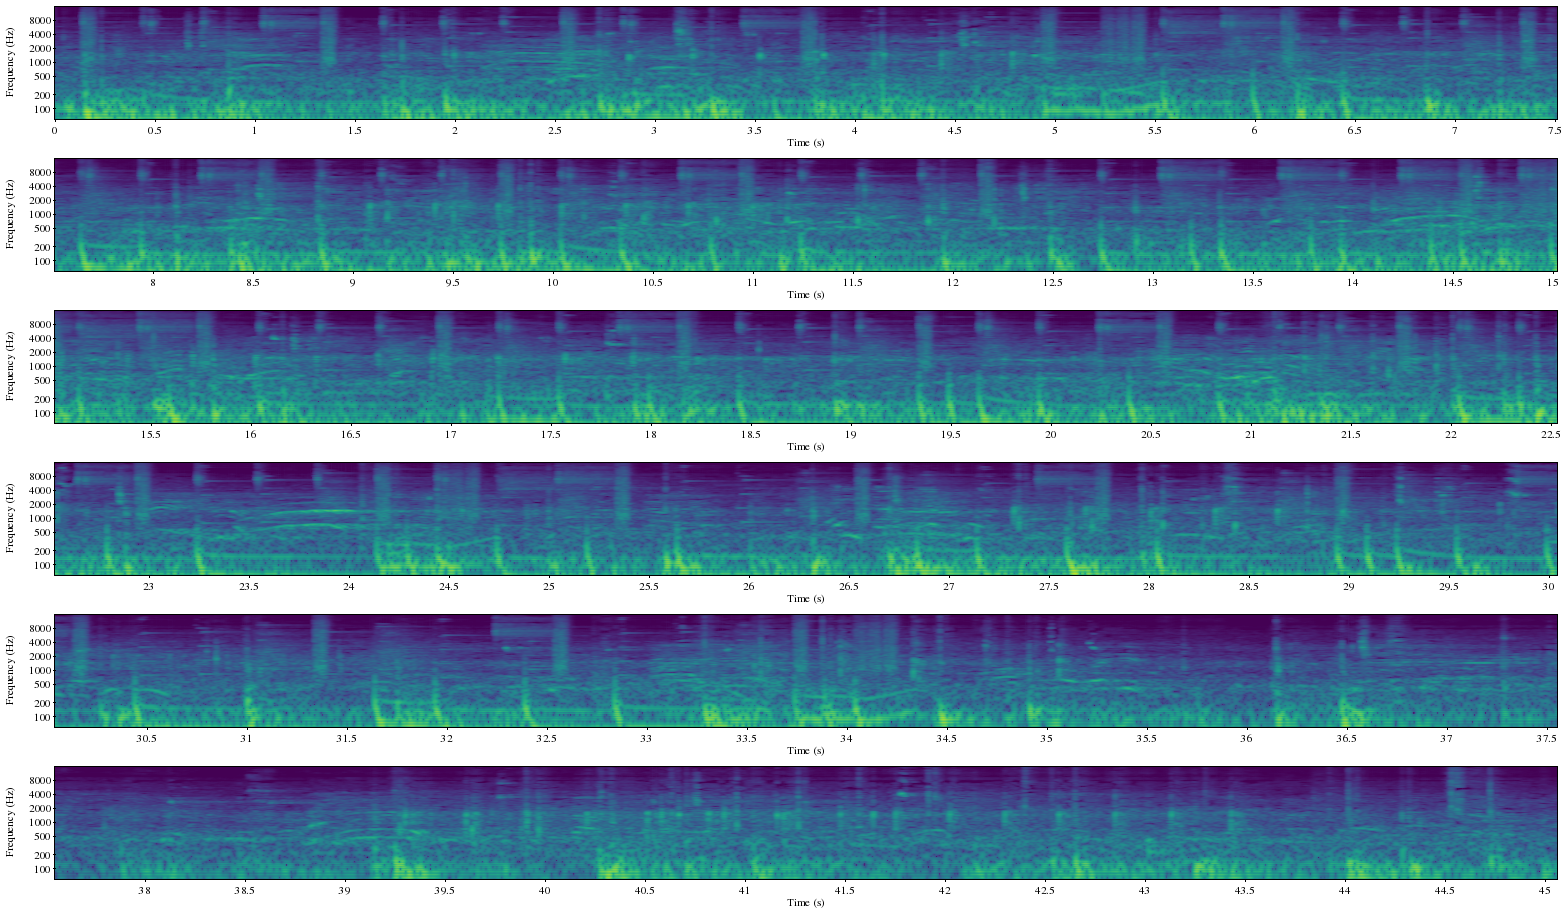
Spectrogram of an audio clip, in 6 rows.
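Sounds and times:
background music: 0.0 - 34.8
voices: 0.0 - 45.0.

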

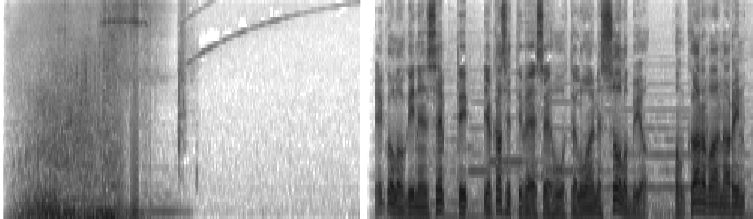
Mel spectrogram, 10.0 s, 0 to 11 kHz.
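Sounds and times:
high electronic tone gliding upward: 0.8 - 4.8.

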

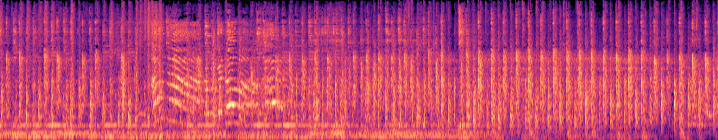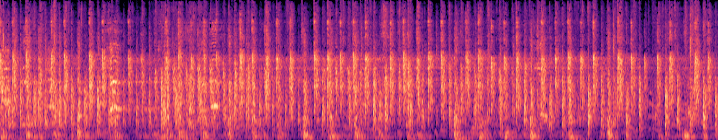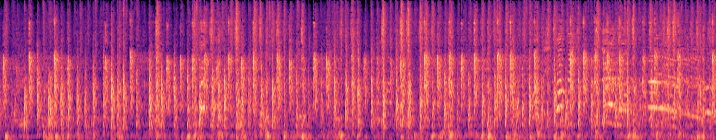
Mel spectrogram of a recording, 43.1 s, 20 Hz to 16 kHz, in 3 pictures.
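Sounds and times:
flamenco footwork tapping floor: 0.0 - 43.0.

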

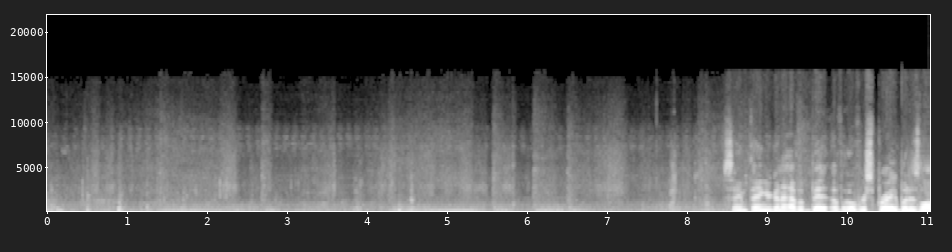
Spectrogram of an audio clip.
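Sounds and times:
sprayer pump hum: 0.0 - 10.3.

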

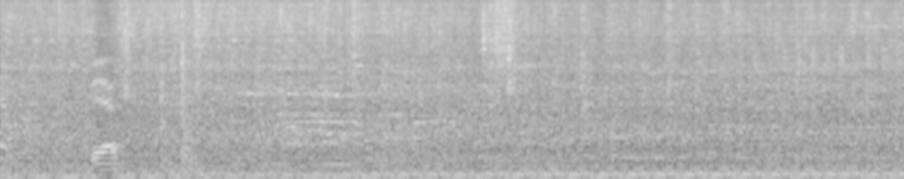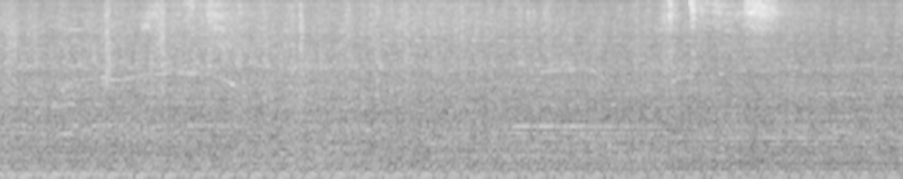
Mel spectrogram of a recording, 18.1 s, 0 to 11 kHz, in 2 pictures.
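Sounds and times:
car engine idling: 0.0 - 18.0
brief high hisses: 15.7 - 16.9.

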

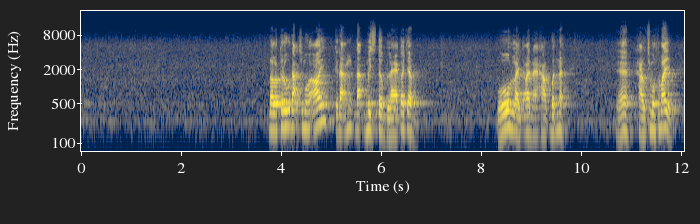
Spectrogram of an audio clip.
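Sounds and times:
steady background hiss: 0.0 - 12.0
man speaking: 3.8 - 7.0, 8.3 - 9.8, 10.7 - 12.0.

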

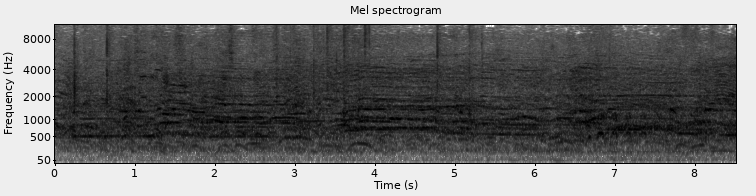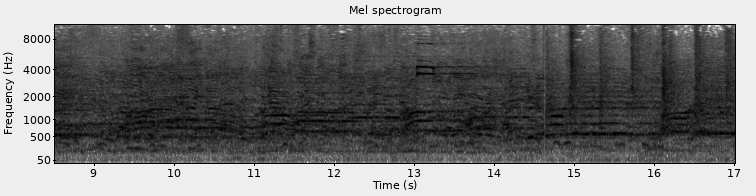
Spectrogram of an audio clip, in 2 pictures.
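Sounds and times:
babble of many voices: 0.0 - 17.0.

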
